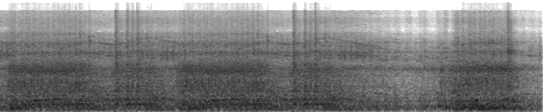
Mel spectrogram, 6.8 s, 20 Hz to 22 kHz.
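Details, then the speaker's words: Hino Euro six-cylinder diesel truck, misfiring, slight smoke: rough running, exhaust pops like firecrackers when accelerator is blipped, only cylinders 3, 5 and 6 working. "जैसे ही थोड़ा सा accelerator देते हैं ना तो पटाखे मार दिया है और जैसे द फायरिंग की आवाज नहीं आती पटाखे की आवाज आती है"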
